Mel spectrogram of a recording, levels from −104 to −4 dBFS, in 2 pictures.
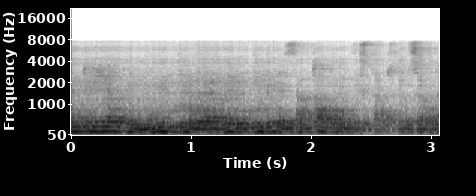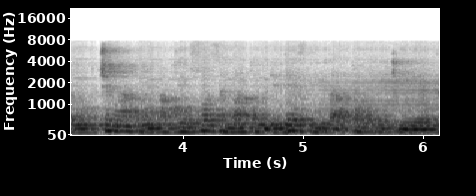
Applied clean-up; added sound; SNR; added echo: neural separator model SepFormer DNS4.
